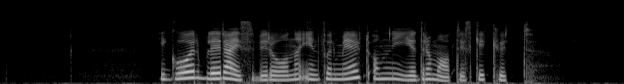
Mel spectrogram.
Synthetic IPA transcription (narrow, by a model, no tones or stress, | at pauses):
iːɡoːɾbleːɾæɪsəbʏɾoːənə̰ʔɪnfɔɾmeːʈʰɔmnyːəd̪ɾɑmɑːt̪ɪskəkʰʉt̪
